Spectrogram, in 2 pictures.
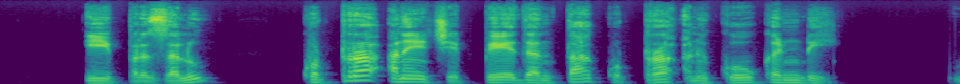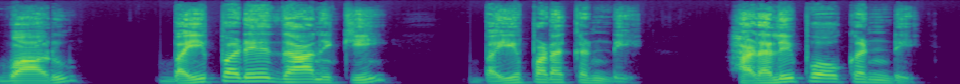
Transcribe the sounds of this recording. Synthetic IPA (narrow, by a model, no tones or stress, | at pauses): iːpɾɐd͡ʒɐlu | kuʈɾɐʔɐneːt͡ʃepːeːd̪ɐnt̪aːkuʈɾɐʔɐnukɔːkɐɳɖi | ʋaːɾu | bʱɐjɐpɐɽeːd̪aːniki | bʱɐjɐpɐɽɐkɐɳɖi | hɐɽɐlipɔːkɐɳɖi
